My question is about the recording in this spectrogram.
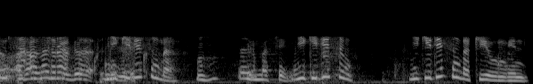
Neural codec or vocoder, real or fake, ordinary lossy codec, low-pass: vocoder, 44.1 kHz, 128 mel bands, Pupu-Vocoder; fake; none; 3.6 kHz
